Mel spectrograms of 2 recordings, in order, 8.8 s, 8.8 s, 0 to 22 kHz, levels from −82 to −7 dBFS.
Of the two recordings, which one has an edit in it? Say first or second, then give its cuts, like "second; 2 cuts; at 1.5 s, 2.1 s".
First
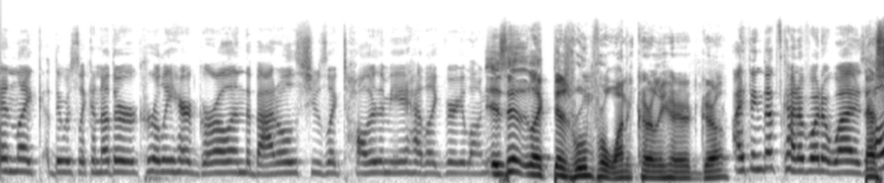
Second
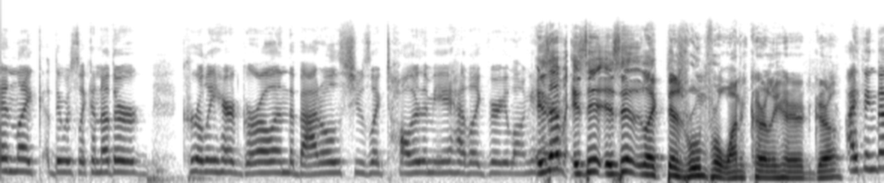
first; 2 cuts; at 1.4 s, 4.9 s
